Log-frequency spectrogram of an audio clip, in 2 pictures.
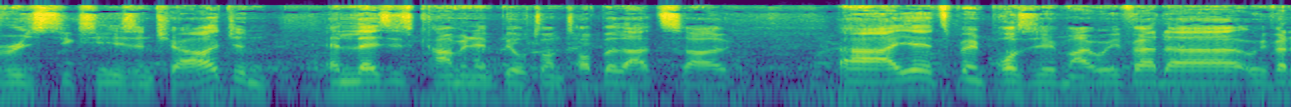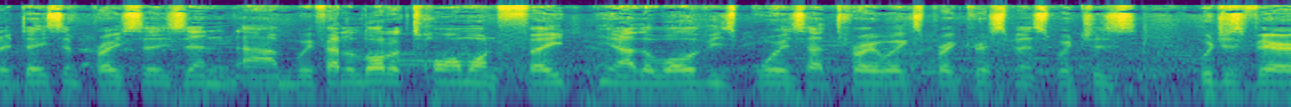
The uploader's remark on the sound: at the Super Rugby season launch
